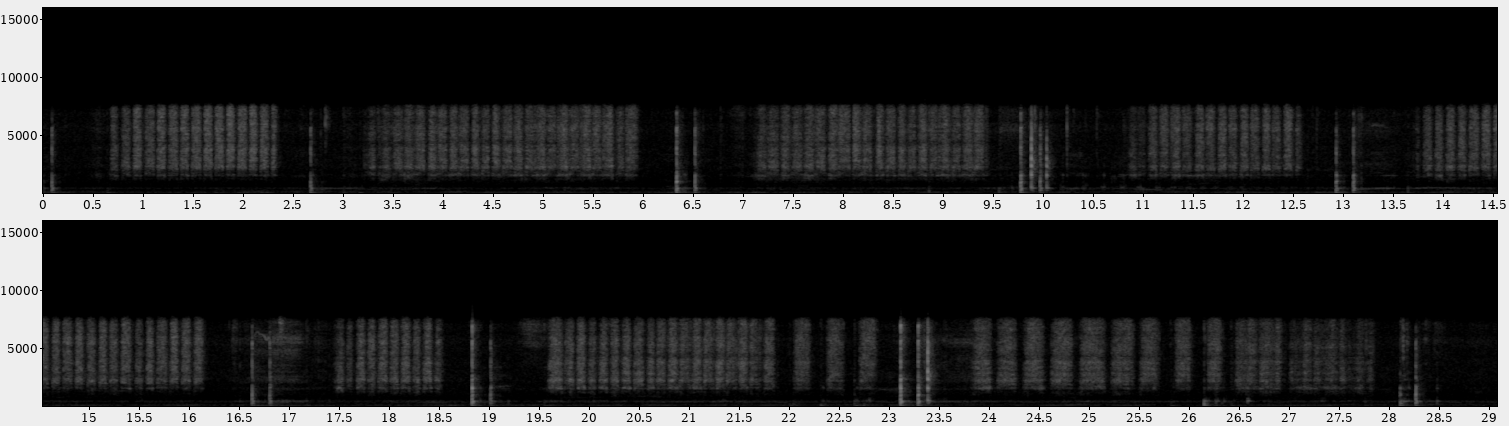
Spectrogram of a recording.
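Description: Ink blending brush scrubbed rapidly over paper in repeated bouts of a few seconds each, with short pauses and a few sharp light knocks between the bouts.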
